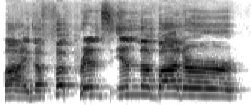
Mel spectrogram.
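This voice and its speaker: A woman's voice: fairly high pitch, steady tone, extremely slow, bright, forceful tone, echoey room, voice pushed up, exaggerated voice. A woman voicing a patient, easygoing adult male gorilla in a storybook, with a hesitant, explaining manner.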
